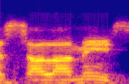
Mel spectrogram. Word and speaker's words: Salamis: are the first goalkeeper back again with nai salamis i hope i pronounced it right yes yes salamis yes i i spent the half season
